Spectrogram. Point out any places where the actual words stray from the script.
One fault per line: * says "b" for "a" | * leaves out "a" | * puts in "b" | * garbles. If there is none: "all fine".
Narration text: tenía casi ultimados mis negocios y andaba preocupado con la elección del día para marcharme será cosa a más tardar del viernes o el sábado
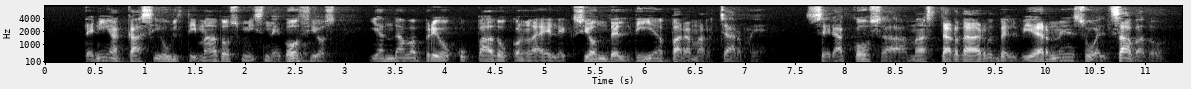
all fine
